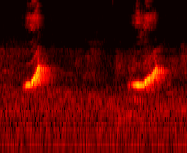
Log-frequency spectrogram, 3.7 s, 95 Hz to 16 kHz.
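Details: An elderly rescued Congo African grey parrot, 32 years old, whistles indoors. Two clear rising whistles, each sweeping upward and lasting about half a second, come roughly two seconds apart over faint room hum.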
